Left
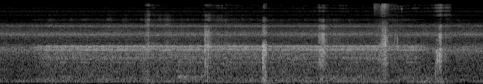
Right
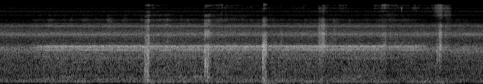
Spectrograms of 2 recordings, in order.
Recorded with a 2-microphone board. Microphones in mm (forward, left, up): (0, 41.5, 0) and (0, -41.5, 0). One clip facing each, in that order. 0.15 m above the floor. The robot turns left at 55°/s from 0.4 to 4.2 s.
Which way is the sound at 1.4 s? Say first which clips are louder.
Right 1 dB; 65° right (ahead or behind).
